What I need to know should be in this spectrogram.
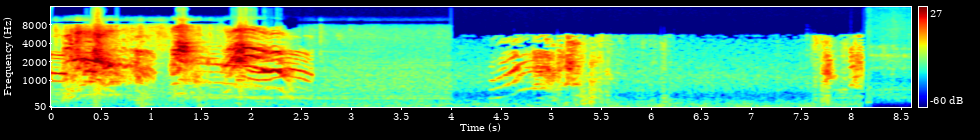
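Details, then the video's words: Stray cats fighting outdoors: a rapid burst of three harsh, screeching yowls at the start, then a steady background hiss with a quieter, wavering yowl and a final sharp spit. "Real Cat Fight Angry Cats Vs Cats Аngry Compilation Video Ever| cats and Cats Fight|Watch With Sound"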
